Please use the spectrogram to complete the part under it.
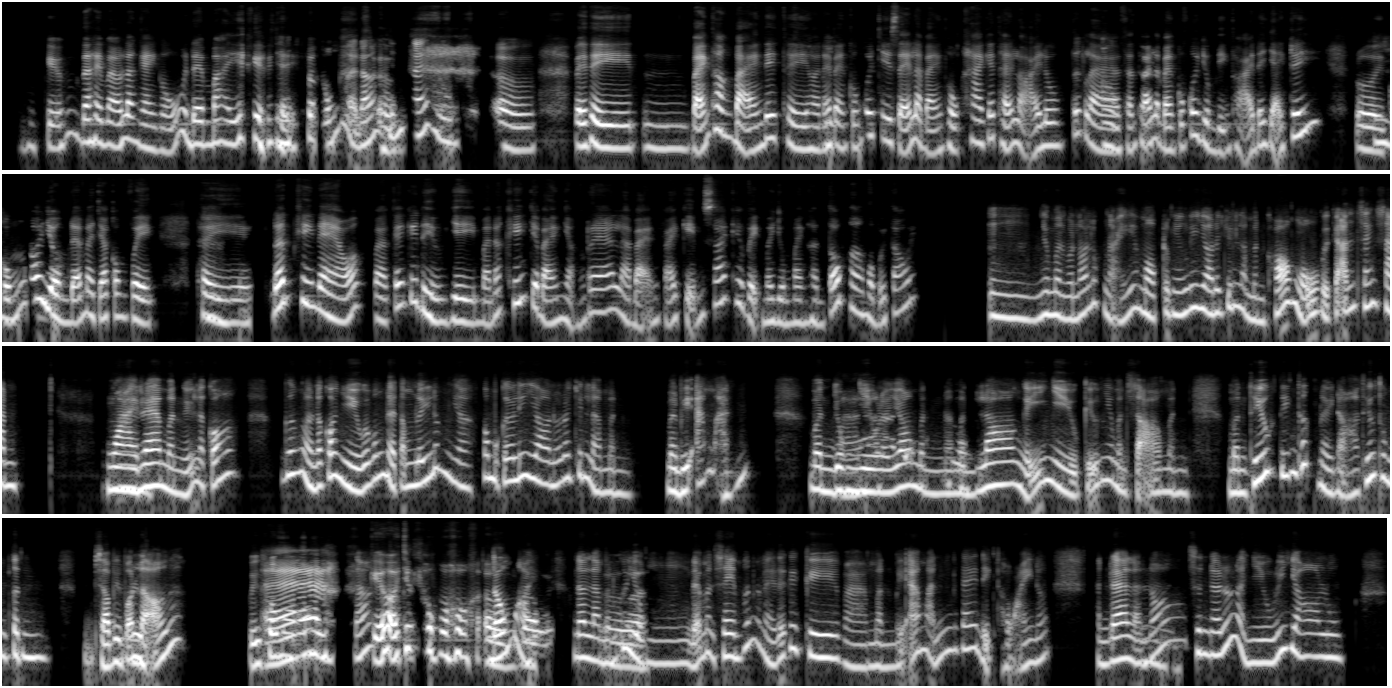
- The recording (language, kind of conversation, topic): Vietnamese, podcast, Bạn quản lý việc dùng điện thoại hoặc các thiết bị có màn hình trước khi đi ngủ như thế nào?
- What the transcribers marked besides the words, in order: chuckle; tapping; laughing while speaking: "kiểu vậy, đúng hông? Ừ"; other background noise; in English: "phô mô"; laughing while speaking: "phô mô"; in English: "phô mô"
